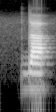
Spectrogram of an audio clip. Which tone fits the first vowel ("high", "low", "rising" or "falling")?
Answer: high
